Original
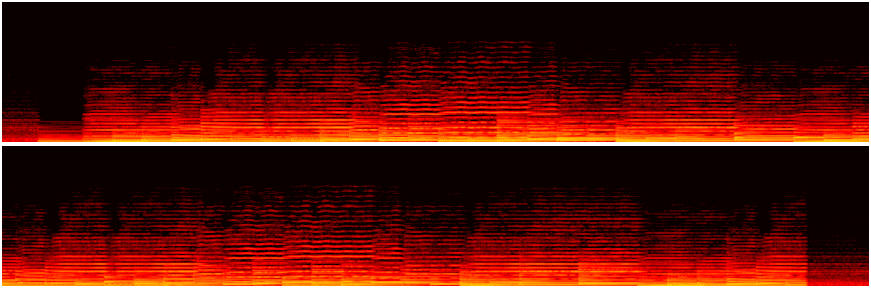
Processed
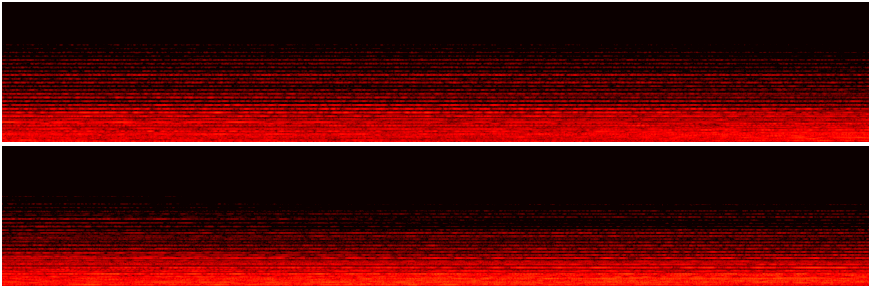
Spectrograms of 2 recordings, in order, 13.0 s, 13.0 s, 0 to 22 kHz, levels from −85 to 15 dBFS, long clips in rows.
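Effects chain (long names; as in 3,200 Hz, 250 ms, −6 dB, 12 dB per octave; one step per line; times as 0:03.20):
gate on every frequency bin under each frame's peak −20 dB weak
extreme stretch with random phases 21×, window 0.50 s, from 0:11.00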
